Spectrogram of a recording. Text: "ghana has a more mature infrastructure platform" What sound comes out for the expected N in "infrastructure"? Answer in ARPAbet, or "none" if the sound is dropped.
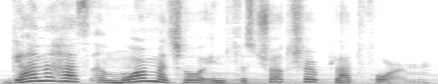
N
